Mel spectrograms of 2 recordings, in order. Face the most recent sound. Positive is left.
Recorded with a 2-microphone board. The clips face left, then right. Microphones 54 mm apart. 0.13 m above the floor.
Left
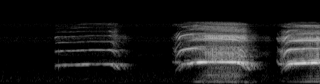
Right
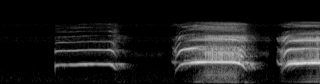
turn(degrees=-10)  # may be behind; listen again after turning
